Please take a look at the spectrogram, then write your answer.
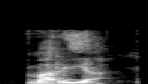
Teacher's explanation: The R involves a single tap of the tongue against the alveolar ridge. This result is a sound much like the DD in the name Eddie.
